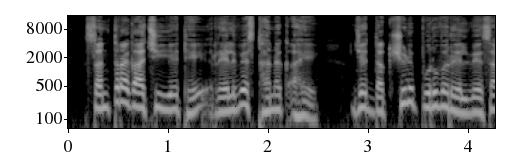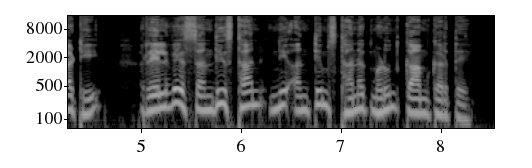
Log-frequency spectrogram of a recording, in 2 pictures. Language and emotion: Marathi, neutral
